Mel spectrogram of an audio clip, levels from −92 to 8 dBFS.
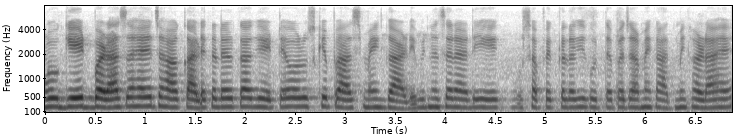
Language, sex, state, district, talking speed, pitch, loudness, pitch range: Hindi, female, Chhattisgarh, Bilaspur, 255 wpm, 225 Hz, -20 LUFS, 220-235 Hz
